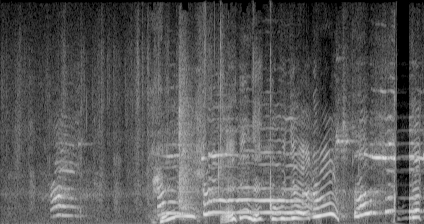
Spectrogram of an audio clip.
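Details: Seven-week-old Greenland Dog puppies from three litters playing together in a farmyard at Tinka's Kennel in June: a short whine, then a run of overlapping high yelps and squealing, arching whines from several pups.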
